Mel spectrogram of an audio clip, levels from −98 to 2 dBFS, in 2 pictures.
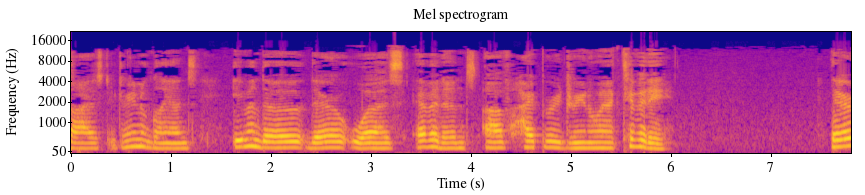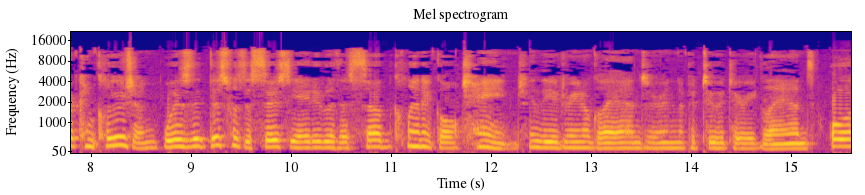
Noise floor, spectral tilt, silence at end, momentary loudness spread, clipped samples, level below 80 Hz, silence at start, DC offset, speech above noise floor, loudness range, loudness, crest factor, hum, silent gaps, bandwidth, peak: -41 dBFS; -3.5 dB/octave; 0 s; 6 LU; under 0.1%; -52 dBFS; 0 s; under 0.1%; 30 dB; 4 LU; -11 LUFS; 12 dB; none; none; 15 kHz; 0 dBFS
